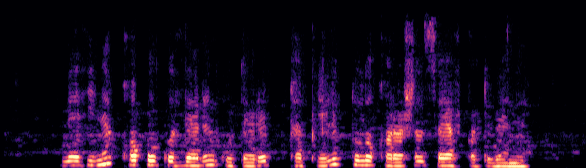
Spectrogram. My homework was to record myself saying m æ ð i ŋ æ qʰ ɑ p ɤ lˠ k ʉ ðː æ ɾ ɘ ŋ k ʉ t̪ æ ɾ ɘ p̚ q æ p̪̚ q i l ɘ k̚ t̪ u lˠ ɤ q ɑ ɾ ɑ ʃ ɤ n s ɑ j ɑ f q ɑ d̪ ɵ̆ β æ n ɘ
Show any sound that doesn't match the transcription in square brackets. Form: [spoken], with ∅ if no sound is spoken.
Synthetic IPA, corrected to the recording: m æ ð i [n] æ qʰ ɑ p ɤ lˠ k ʉ ðː æ ɾ ɘ ŋ k ʉ t̪ æ ɾ ɘ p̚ q æ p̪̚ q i l ɘ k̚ t̪ u lˠ ɤ q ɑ ɾ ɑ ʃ ɤ n s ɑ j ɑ f q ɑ [t̪] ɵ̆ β æ n ɘ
